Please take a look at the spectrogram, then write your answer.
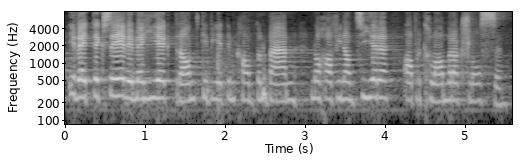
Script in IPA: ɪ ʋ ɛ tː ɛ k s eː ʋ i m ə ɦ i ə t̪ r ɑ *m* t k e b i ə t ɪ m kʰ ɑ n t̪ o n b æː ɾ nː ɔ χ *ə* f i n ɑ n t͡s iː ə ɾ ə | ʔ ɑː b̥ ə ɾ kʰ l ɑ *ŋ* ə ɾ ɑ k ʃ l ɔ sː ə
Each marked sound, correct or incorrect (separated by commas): incorrect, incorrect, incorrect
